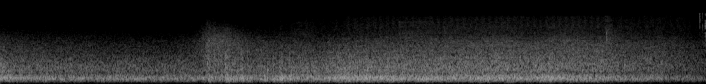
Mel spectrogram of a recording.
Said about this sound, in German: Eine mächtige Welle zieht sie ins eiskalte Wasser.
